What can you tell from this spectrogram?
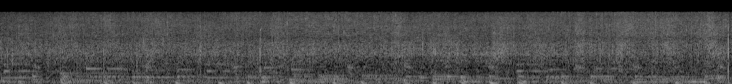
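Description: Crumbled sausage and chopped onion frying in hot ghee, sizzling steadily while being stirred around the pan with a silicone spatula.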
